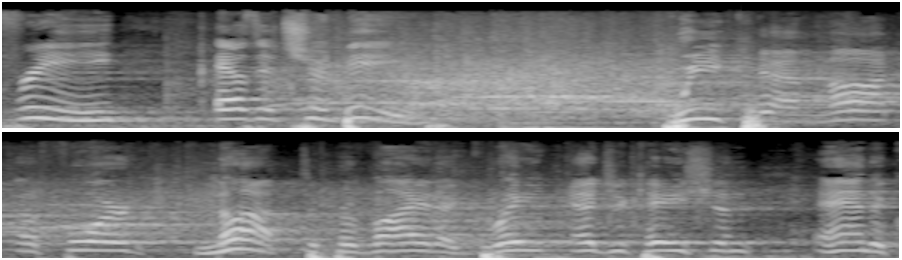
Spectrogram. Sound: cheering and applause

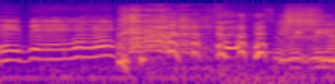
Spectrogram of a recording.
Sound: laughing

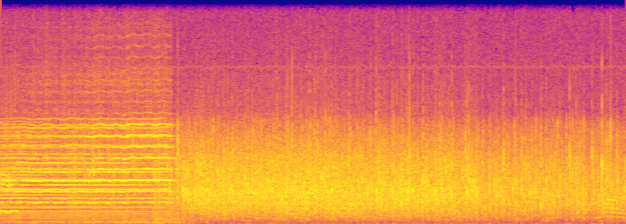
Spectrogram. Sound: applause

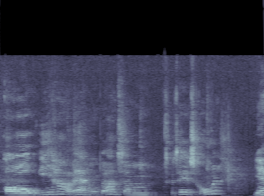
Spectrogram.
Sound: in Danish

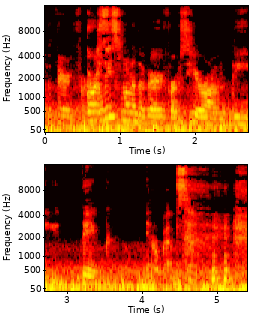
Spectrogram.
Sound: laughs

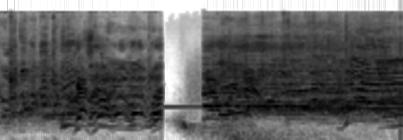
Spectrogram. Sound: beep; crowd cheering

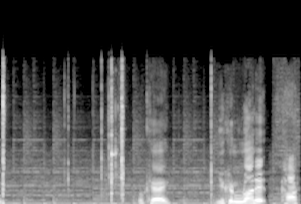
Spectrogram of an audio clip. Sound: cocks gun; dry fire click

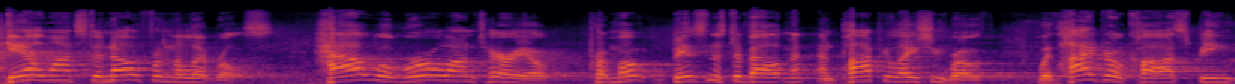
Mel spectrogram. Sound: applause

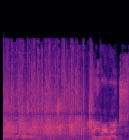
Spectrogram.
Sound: audience cheering

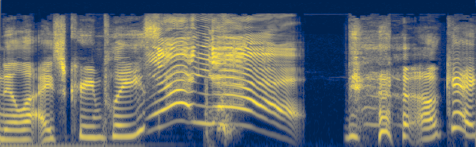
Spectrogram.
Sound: babbling

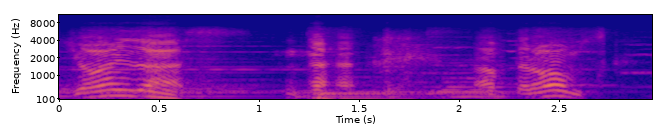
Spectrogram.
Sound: laughing

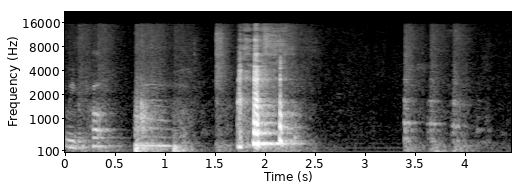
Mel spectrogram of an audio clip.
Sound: attendees laughing

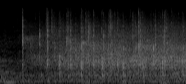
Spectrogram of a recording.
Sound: applause

